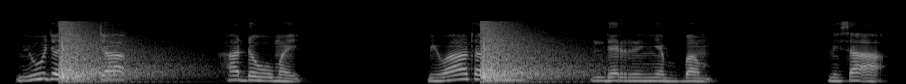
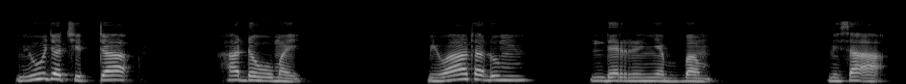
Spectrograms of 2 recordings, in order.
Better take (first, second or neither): second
